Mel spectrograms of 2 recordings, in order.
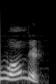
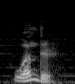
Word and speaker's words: Wander: Aquelas sombras pretas entram dentro do, do Wonder. Wander.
